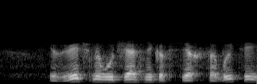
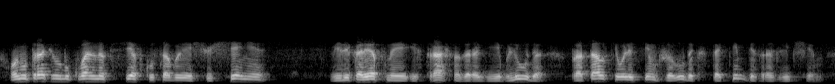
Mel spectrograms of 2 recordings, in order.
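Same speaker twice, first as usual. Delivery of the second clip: ordinary delivery, nothing marked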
